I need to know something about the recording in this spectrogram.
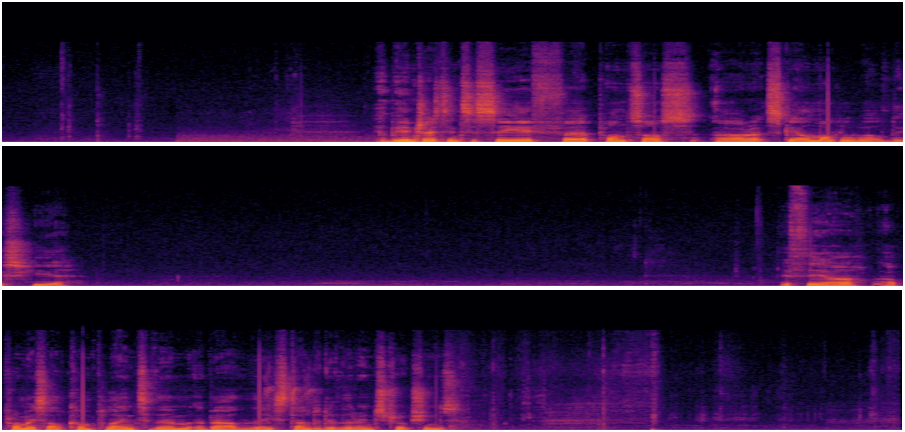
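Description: Small metal parts tap and click softly against a plastic jig.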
